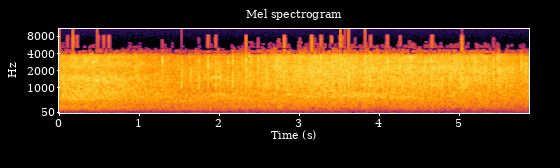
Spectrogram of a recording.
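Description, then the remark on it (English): An audience of Marines applauds steadily, a dense wash of many hands clapping at once that holds at the same loud level throughout, with no single claps standing out and no one speaking. “Only the winners applaud, you notice that?”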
